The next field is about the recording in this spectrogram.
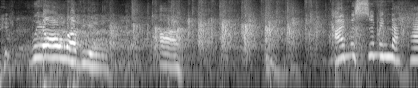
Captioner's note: audience laughter, applause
